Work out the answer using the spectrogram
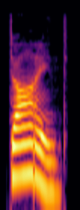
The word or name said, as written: dined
